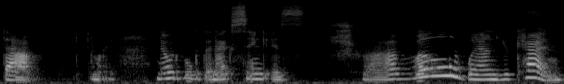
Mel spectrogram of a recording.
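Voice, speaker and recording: A woman talks at a very slow pace with a non-native accent. Her speech has long, frequent pauses. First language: not English. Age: 20s. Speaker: vlogger. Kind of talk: casual chat. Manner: halting.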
